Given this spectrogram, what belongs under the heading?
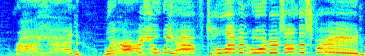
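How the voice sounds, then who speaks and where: A put-on character voice, shouting at a fairly slow pace with an extremely high, nasal pitch over clear background music. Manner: loud, shouting, stressed.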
